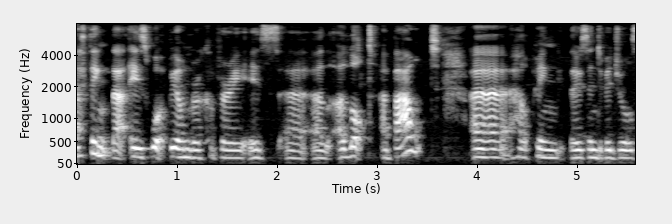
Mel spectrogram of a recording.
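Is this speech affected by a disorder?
No.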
